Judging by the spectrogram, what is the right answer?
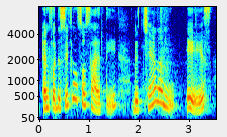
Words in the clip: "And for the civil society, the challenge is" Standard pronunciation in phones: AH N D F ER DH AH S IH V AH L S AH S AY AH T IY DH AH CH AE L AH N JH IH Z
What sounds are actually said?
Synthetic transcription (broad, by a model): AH N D F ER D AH S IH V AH L S AH S AY AH T IY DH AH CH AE L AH N IH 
